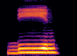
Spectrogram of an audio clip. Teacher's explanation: Pada kata dinnya, sifat syiddah pada dal dijaga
